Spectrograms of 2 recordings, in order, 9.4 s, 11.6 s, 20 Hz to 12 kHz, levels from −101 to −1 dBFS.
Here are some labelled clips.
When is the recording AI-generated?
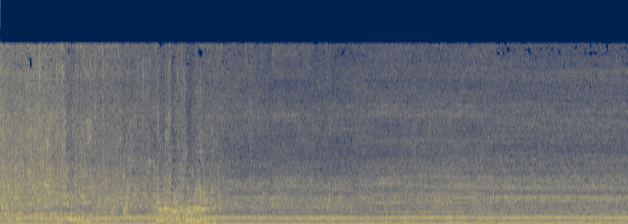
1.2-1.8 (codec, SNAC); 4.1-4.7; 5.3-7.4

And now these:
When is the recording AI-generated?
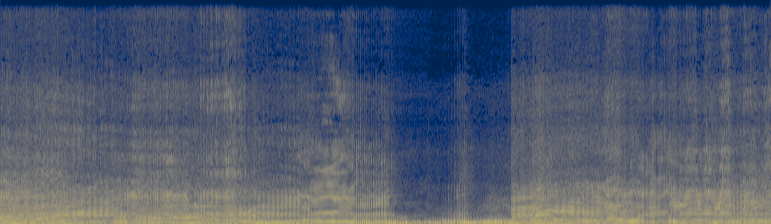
4.5-5.3 (codec, SNAC); 5.8-6.4; 9.1-10.2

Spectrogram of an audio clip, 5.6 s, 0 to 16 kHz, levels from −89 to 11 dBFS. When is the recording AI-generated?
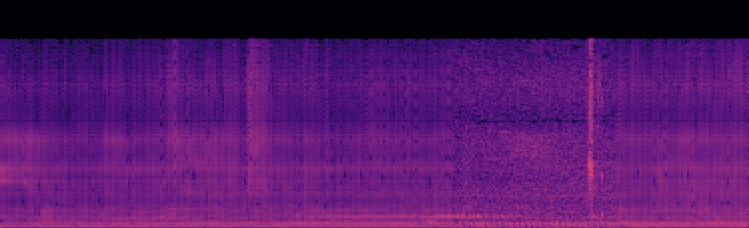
0.0-3.4 (vocoder, BigVGAN v2); 4.6-5.6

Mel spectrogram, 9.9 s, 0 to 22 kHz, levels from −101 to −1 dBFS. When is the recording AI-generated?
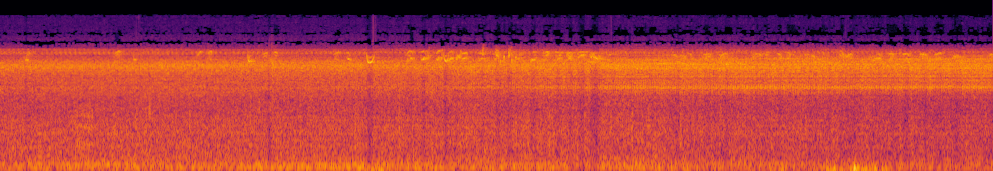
0.4-2.3 (vocoder, Vocos)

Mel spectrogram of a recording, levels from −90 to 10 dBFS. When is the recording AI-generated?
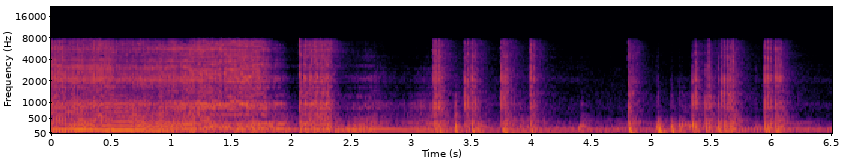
0.5-2.7 (vocoder, HiFi-GAN)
